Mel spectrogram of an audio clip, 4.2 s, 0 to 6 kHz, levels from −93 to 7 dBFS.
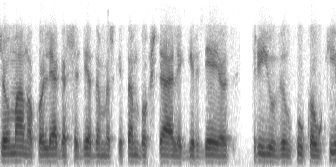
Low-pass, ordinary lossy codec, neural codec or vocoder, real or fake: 5.4 kHz; Opus, 24 kbps; none; real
